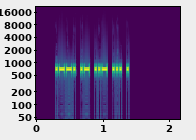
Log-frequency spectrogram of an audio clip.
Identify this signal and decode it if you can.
Morse code, heard as a keyed tone, about 41 wpm, 700 Hz. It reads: PAUSE
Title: Five Letter Words - 45wpm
